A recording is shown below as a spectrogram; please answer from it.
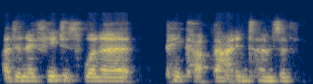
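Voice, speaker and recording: A woman's voice: on the low side, level tone, fast, sharp tone, dull audio. A woman hosting an online question session over a video call, chatty and full of fillers. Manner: chatty, many ums. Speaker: event host. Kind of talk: hosting a webinar Q&A.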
